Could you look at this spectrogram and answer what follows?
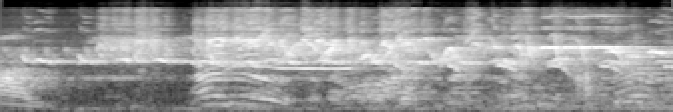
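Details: Greater green leafbird song that opens with a held thin whistle, then breaks into quick arched warbles and sharp chirps, delivered in a busy, jumbled stream.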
